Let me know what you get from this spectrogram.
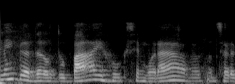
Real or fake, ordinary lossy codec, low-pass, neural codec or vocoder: fake; AAC, 48 kbps; 7.2 kHz; codec, 16 kHz, 2 kbps, X-Codec, HuBERT features, trained on general audio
